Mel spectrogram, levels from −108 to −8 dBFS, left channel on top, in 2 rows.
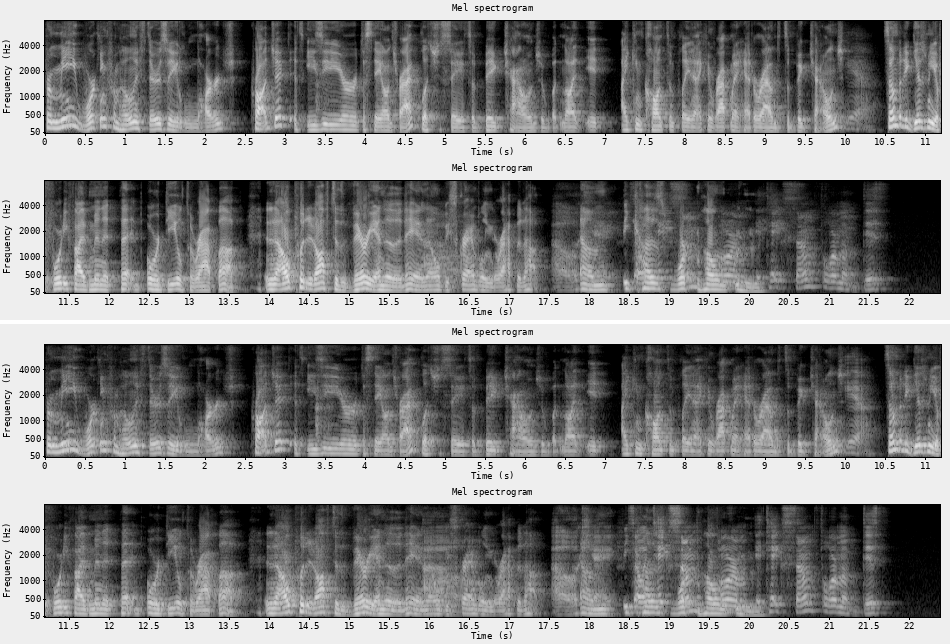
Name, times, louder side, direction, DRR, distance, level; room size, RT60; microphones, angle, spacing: voice 1, 0.0-2.2 2.6-3.0 3.3-6.9 7.2-10.0 10.5-13.6 13.9-17.4 17.9-20.0, left 4 dB, 55° left, 14 dB, 0.5 m, -30 dB
voice 2, 10.0-10.3 15.9-16.7 17.5-21.6, right 4 dB, 85° right, 9 dB, 0.8 m, -42 dB
9.7 x 7.9 x 4.4 m, 0.43 s
head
